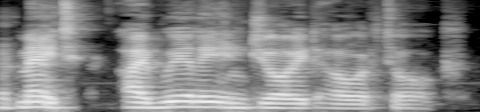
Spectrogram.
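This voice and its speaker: A man's voice: medium pitch, steady tone, unhurried, a bit bright. A middle-aged man from Iraq, a native Arabic speaker, chatting casually as a podcast guest, jokey and full of hesitant fillers. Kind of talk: casual conversation.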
